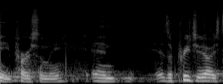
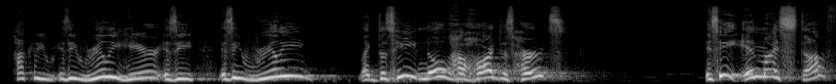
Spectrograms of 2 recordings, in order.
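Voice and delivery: raised, louder voice of a doubting believer; anguished questioning; 6 semitones higher, 5 dB louder than usual. Acted. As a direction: plead for an answer, slowing on the last questions. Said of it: "some of us are wondering".

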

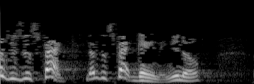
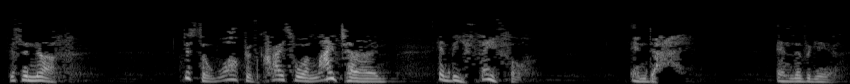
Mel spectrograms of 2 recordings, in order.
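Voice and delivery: low, very soft, with long pauses; hushed reflection; 8 semitones lower, 12 dB quieter than usual. Real, not acted. Preacher telling congregation a faithful walk is enough, hushed. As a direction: let each phrase sink away quietly.

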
